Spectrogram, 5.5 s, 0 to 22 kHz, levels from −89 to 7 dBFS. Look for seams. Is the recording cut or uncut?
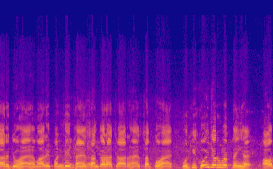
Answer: uncut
